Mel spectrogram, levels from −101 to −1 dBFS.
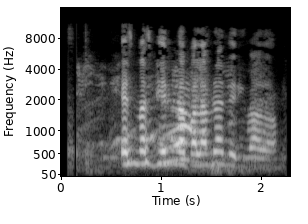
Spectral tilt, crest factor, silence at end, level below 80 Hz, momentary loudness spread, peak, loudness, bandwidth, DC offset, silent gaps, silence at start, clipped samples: -2 dB/octave; 22 dB; 0.15 s; -76 dBFS; 12 LU; -4 dBFS; -23 LUFS; 11 kHz; under 0.1%; none; 0.15 s; under 0.1%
